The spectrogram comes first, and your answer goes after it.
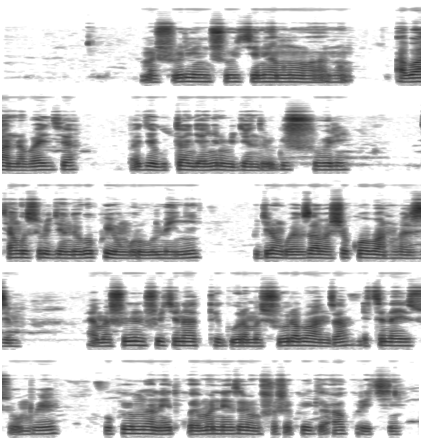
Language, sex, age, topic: Kinyarwanda, male, 25-35, education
